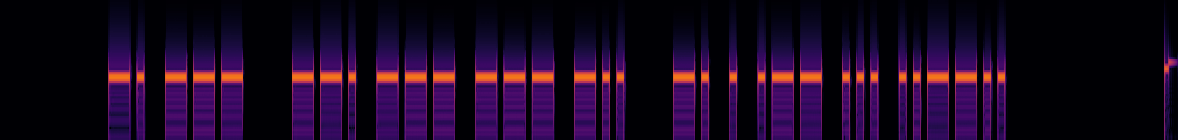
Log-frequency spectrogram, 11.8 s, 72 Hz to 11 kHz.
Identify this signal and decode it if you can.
Morse code, heard as a keyed tone, about 17 wpm, 700 Hz. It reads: NO GOOD NEWS?
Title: Sentences from Top 800 Words 17wpm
